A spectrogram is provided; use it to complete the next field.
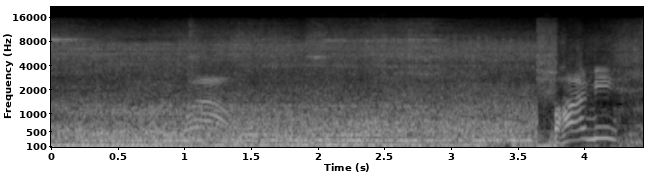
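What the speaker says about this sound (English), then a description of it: "Behind me, there's a train." A train rumbles steadily across a railway bridge in the background, a broad continuous roar with faint squealing tones, and a brief sharper burst near the end.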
